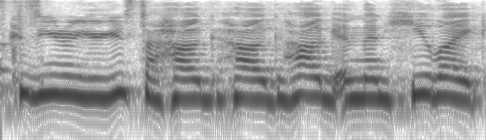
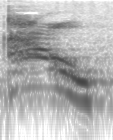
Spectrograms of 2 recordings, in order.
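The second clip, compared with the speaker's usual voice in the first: mock ow; 8 semitones higher than usual. Mock pain from tight hug.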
